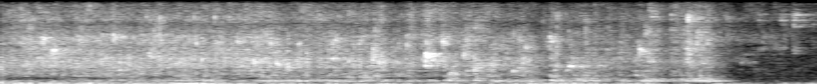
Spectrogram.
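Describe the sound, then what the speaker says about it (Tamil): Water is poured into tomato paste in a pan for a tamarind kuzhambu curry, a steady splashing pour that runs for a few seconds and then stops abruptly. "இப்போ நம்ம இதுக்கு தேவையான தண்ணி ஊற்றிக்கலாம்."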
